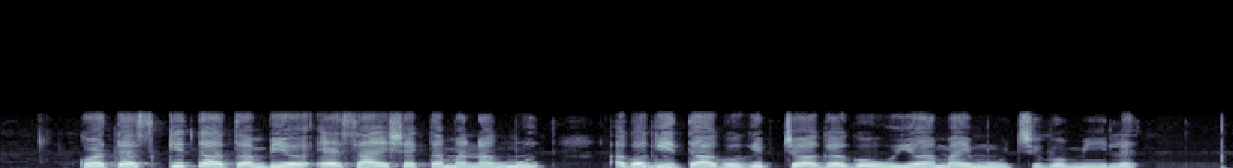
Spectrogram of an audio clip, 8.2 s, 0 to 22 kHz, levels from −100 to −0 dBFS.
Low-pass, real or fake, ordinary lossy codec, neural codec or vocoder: 7.2 kHz; real; none; none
